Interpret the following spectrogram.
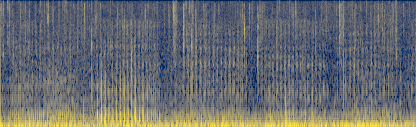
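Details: Low rumbling purr of a cat with a short brighter tonal burst after one second, set against snapping, crackling fireplace sounds.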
